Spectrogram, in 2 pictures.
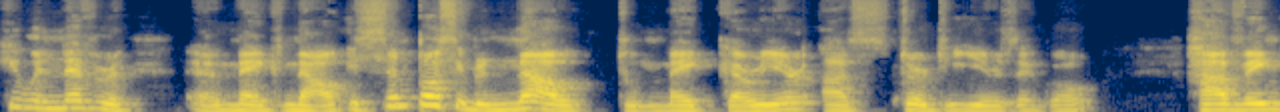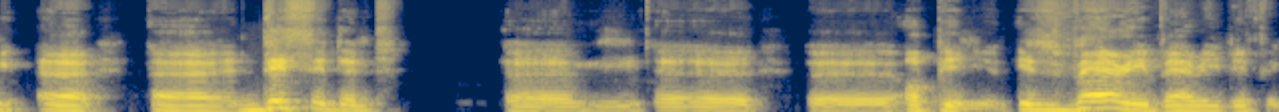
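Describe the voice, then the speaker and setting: Here a man talks at a fairly slow pace. His pitch is medium, with ordinary variation. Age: 60s. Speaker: professor. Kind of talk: interview. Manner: halting, many fillers.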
